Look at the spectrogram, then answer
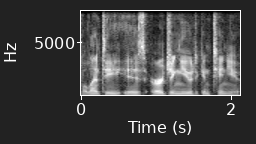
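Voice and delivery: usual speaking voice

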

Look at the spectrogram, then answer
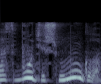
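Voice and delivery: plain reading voice

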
